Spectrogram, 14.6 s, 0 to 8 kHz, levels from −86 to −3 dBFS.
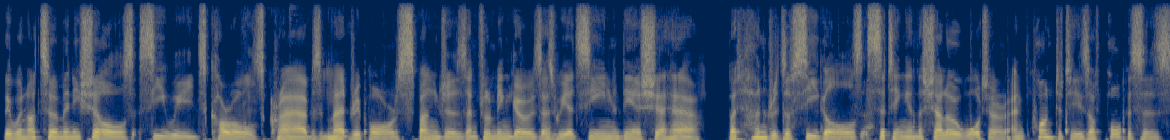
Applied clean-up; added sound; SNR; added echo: neural mask model Resemble Enhance denoiser.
